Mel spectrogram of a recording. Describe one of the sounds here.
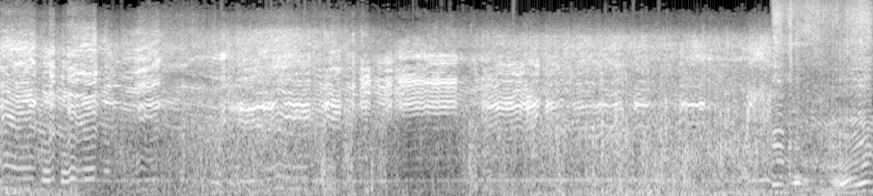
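A dirt bike engine revs loudly up close.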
